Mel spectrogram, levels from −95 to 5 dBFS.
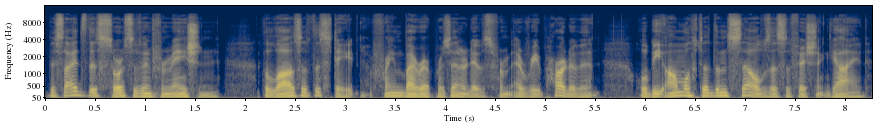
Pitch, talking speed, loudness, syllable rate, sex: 100 Hz, 190 wpm, -20 LUFS, 6.4 syllables/s, male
